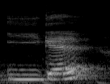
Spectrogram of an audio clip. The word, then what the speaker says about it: Igel: I can be pronounced long, I as in Igel, or short, I as in ich.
